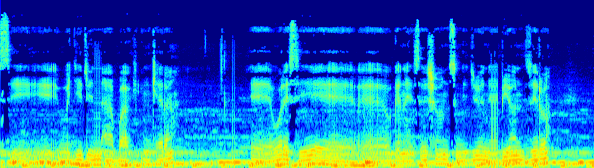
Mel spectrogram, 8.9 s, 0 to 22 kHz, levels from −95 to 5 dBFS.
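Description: Throughout the speech, a plainly audible watery, swirling texture comes from weak frequency components switching on and off between frames, likely from MP3 compression at a low bitrate around 48 kbps. The treble still reaches about 21.4 kHz, so this is swirl rather than a dulled top end.

At 1.42 to 1.51 s, 3.48 to 3.51 s, 5.11 to 5.13 s and 7.36 to 7.45 s there is a repeated buffer. Audio arrived late and the same 23 ms slice played again with a hard join, which fits a 1024-sample buffer. The first and last events repeat four extra times as a stutter. The middle two repeat once. Exact copies set this apart from a dropout's silence.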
